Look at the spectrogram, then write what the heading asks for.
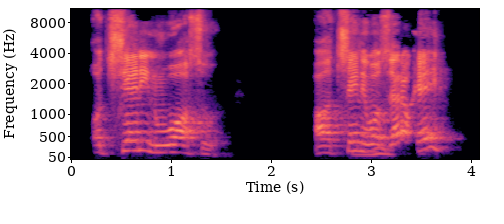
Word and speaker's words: Nwosu: Say it to us because I don't want to pronounce it incorrectly. UASu is that okay?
